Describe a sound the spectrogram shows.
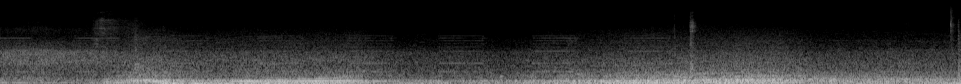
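A diesel city bus pulls away with a rising engine note.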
